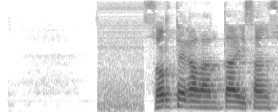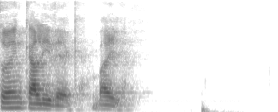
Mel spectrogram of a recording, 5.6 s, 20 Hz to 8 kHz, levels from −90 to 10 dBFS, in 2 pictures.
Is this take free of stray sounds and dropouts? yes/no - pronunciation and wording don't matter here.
yes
